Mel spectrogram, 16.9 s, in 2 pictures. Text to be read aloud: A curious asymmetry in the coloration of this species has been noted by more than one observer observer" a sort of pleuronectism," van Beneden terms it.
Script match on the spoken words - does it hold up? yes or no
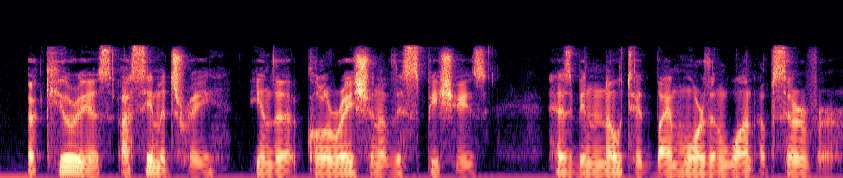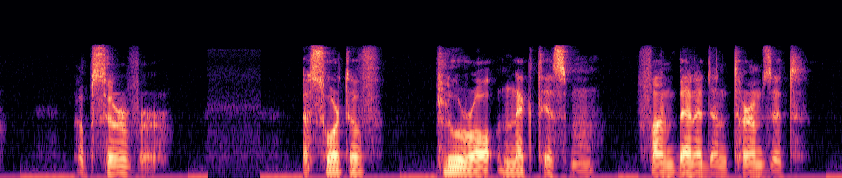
yes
